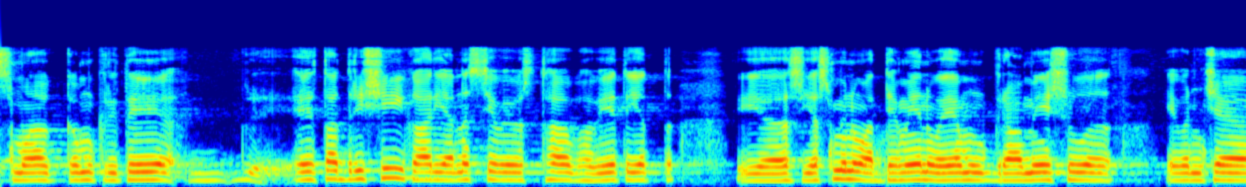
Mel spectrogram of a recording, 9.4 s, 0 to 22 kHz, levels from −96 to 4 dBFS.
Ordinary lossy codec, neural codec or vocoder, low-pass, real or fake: none; none; none; real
